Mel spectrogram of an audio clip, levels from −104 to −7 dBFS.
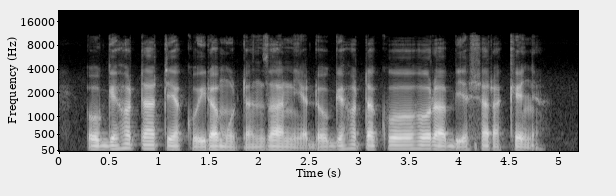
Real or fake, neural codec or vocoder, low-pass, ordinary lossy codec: real; none; 10.8 kHz; Opus, 32 kbps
